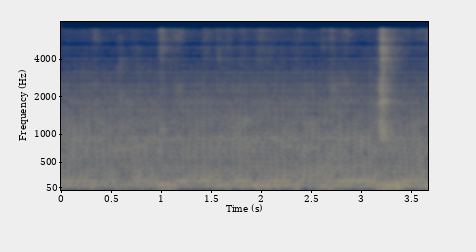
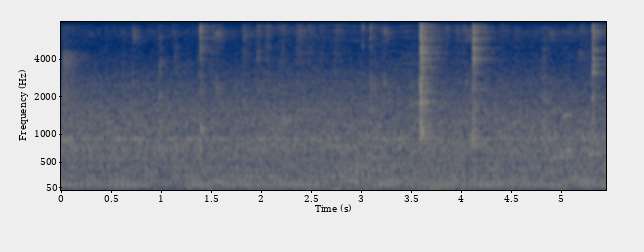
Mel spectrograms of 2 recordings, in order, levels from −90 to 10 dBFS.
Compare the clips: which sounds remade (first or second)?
first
